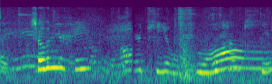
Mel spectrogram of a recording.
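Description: Girls' high, wordless voices in a classroom, with one long call that rises and then falls about a second and a half in.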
